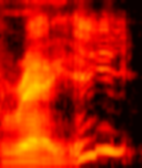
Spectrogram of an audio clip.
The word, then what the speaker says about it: RAI: RAI is pronounced like Ray.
